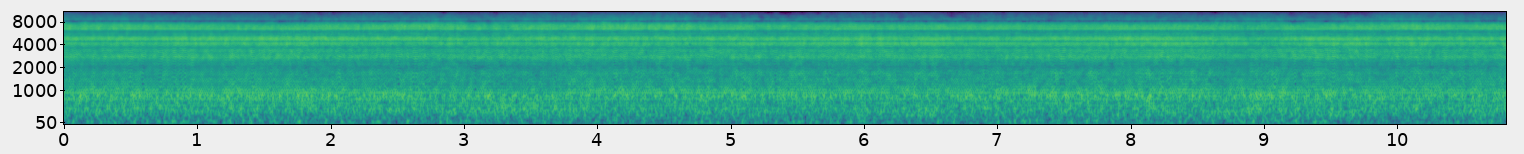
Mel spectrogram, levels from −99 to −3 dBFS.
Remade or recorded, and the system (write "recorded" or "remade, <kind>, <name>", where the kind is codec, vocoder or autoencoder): remade, vocoder, Vocos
